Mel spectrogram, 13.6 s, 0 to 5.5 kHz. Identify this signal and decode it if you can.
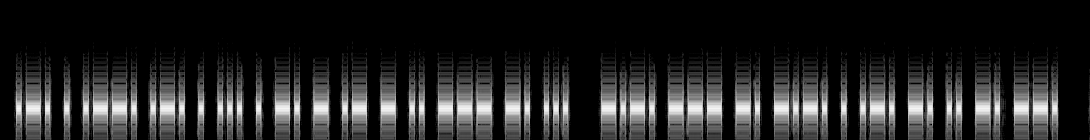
Morse code, heard as a keyed tone, about 20 wpm, 600 Hz. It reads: REPRESENTATIONS CONCERNING
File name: cw-books / winnie-the-pooh / winnie-20wpm-page-0114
